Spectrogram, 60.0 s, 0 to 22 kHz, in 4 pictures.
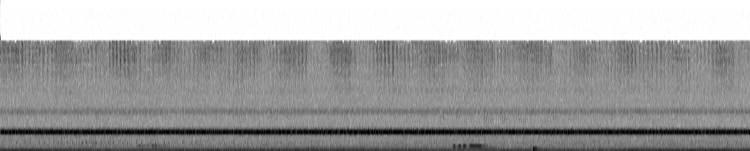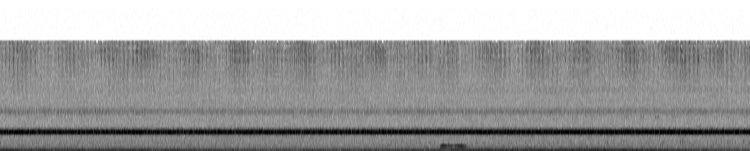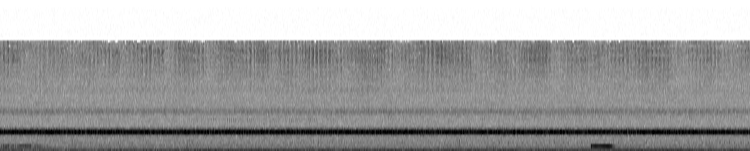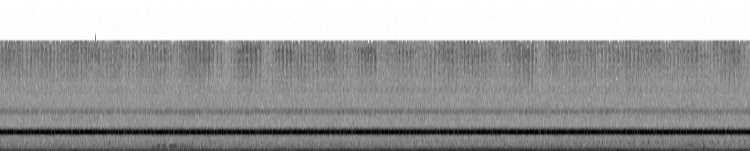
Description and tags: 20060706.night.scrub00
recorded in scrub, a not very hot summer night. You can hear a strong cricket chorus and if you pay enough attention also nightjars and an owl. Rode NT4 > Shure FP24 > iRiver H120(rockbox)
